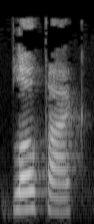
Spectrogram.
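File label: "blowpipe", English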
